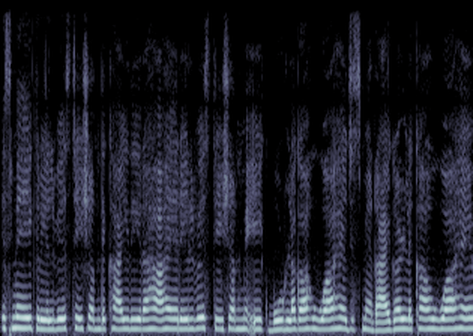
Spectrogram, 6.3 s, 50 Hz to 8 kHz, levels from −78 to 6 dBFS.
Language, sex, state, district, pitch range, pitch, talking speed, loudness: Hindi, female, Chhattisgarh, Raigarh, 225-235 Hz, 230 Hz, 200 wpm, -13 LUFS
